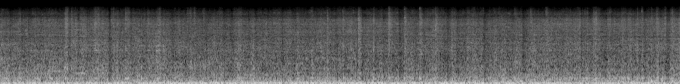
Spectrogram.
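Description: Freight train cars (covered hoppers and a boxcar) rolling past close by: a steady rumble of steel wheels on the rails with faint clacking.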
